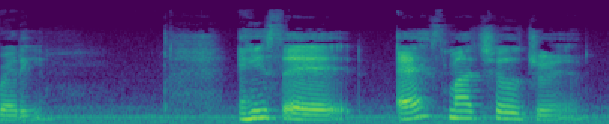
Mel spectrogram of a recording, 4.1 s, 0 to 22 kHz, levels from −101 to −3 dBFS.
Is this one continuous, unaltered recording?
no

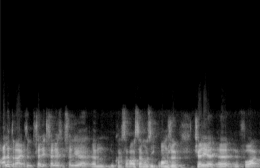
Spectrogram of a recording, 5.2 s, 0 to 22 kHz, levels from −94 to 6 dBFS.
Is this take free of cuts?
yes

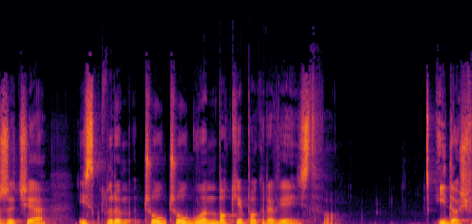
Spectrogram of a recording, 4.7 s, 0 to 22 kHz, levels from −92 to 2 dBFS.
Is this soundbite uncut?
no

